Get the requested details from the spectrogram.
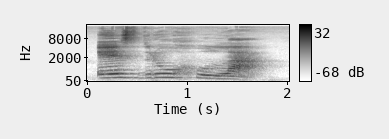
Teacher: Escrevo esdrújula com J, mas eu pronuncio esdrújula com som de R.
